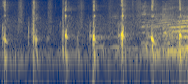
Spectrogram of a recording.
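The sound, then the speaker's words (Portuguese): Someone imitates a horse-drawn carriage as a radio-theatre sound effect, a quick, steady run of sharp clip-clop knocks, about eight hollow hoofbeats in two seconds, fairly loud with a little echo. “Fazia sonoplastia, carruagem, por exemplo, ó.”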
